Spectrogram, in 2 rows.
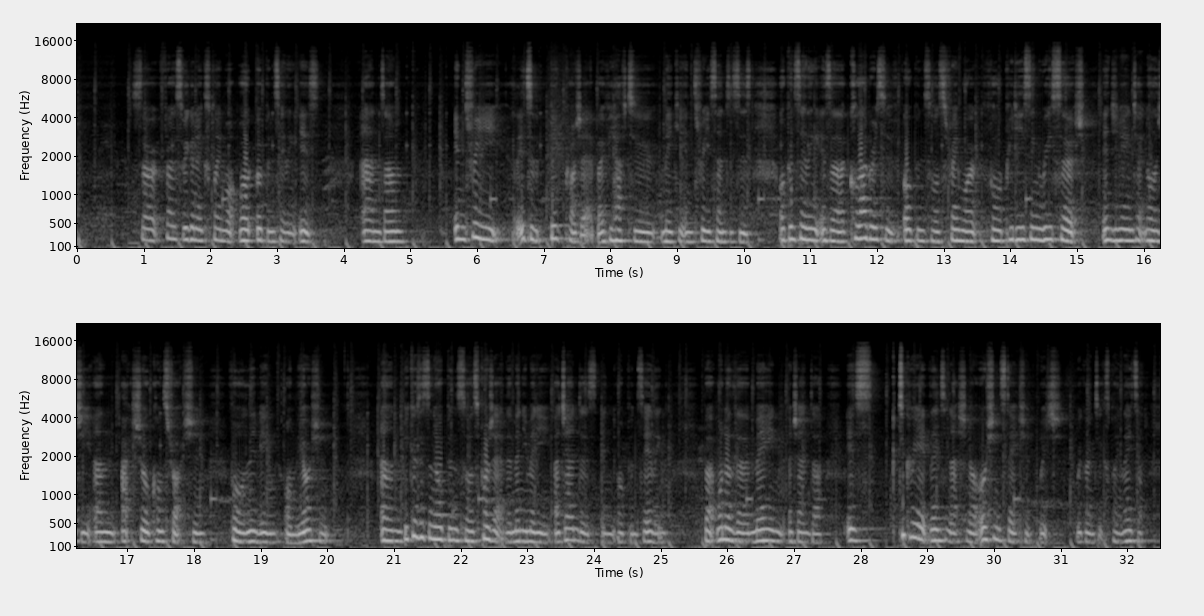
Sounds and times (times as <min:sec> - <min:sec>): Electronica: 0:00.0 - 0:32.4
Speech: 0:00.3 - 0:20.2, 0:20.8 - 0:32.4.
